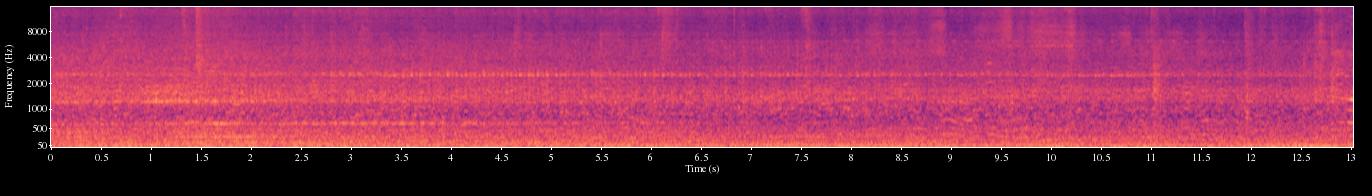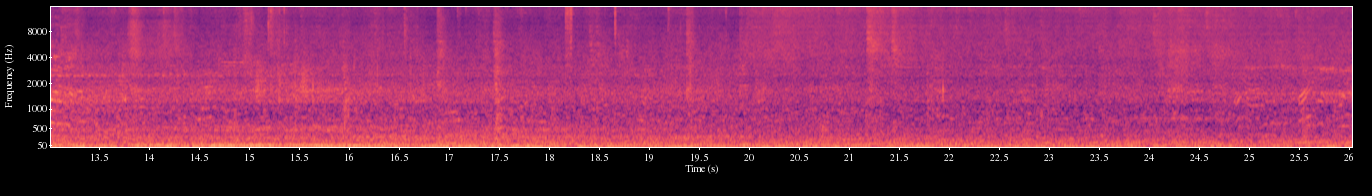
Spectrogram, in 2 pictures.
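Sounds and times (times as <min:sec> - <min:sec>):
people's voices: 0:00.0 - 0:26.0
traffic engine hum: 0:00.0 - 0:26.0.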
